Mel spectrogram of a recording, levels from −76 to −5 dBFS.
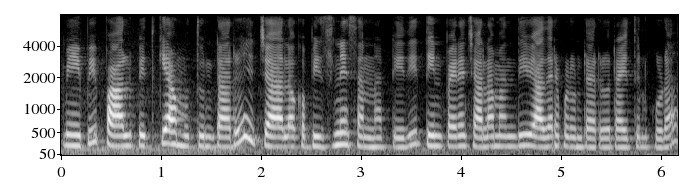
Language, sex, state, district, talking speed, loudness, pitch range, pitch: Telugu, female, Telangana, Karimnagar, 165 wpm, -17 LUFS, 205-225 Hz, 215 Hz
